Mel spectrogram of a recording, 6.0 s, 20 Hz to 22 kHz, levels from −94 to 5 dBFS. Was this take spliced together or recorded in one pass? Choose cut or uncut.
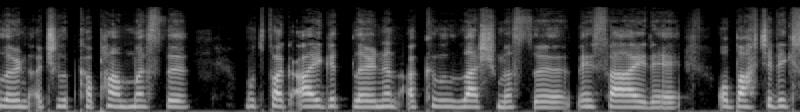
uncut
